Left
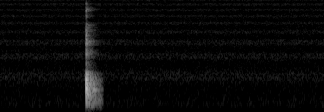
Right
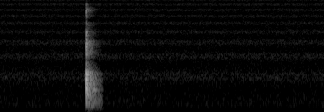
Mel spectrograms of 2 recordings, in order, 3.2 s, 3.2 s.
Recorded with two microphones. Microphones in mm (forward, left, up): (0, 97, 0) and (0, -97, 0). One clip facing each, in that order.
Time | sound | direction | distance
0.8 | hammering | 30° left (ahead or behind) | ?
